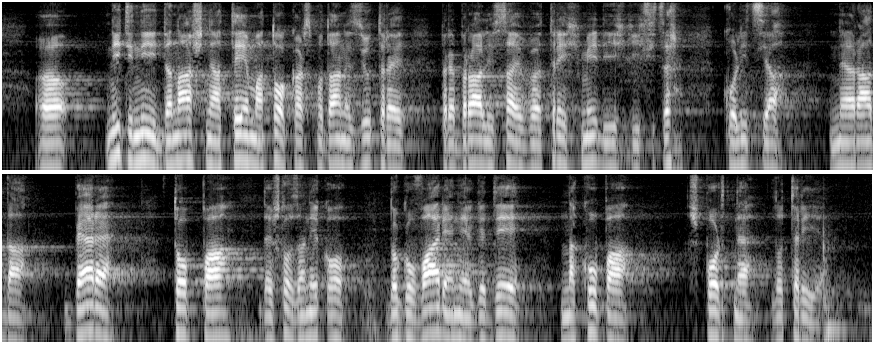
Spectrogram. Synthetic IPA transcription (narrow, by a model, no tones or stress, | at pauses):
nit̪inid̪anaːʃnjat̪eːmat̪okaɾsmɔd̪aːnɛsjuːt̪ɾajpɾɛbɾaːlisajʋət̪ɾeːxmeːd̪ijixkijixsi̥t̪sɛɾ | kɔalit̪sija | nɛɾaːd̪a | bɛːɾɛ | t̪oːpad̪ajɛʃloːzaneːkɔd̪ɔɡɔʋaːɾjanjɛɡlɛd̪e | nakuːpa | ʃpoːɾt̪nɛlɔt̪ɛɾijɛ̰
